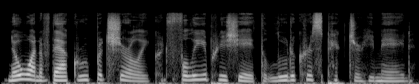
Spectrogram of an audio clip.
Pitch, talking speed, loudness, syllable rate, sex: 180 Hz, 215 wpm, -21 LUFS, 6.3 syllables/s, female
